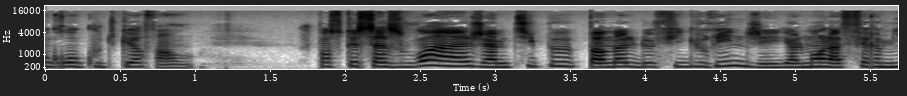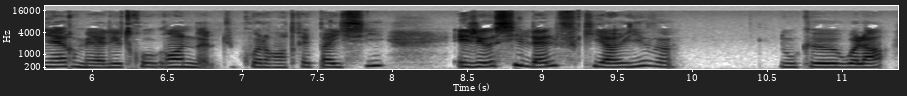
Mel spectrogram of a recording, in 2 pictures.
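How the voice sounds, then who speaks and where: Chatty young woman, slightly high voice. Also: no echo, studio quality. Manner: chatty, many fillers and little laughs. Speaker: manga collector vlogger. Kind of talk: casual collection tour.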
